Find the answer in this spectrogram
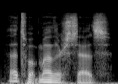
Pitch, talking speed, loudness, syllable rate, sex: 90 Hz, 205 wpm, -16 LUFS, 5.1 syllables/s, male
